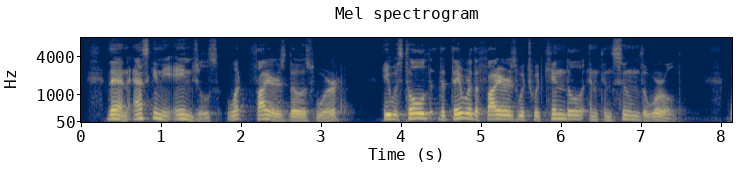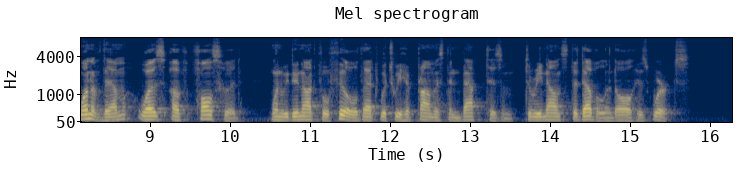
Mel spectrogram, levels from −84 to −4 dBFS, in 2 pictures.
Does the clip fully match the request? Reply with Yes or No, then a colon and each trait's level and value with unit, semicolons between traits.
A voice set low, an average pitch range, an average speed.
Yes: low, 120 Hz; average, 4.9 semitones; average, 175 wpm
